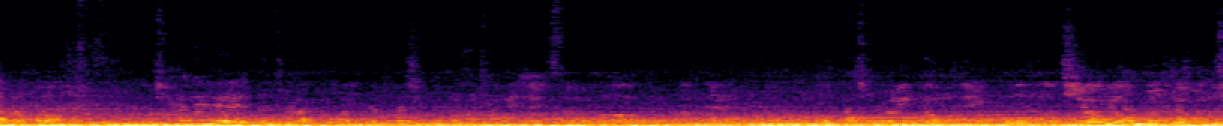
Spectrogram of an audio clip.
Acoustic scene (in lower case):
bus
